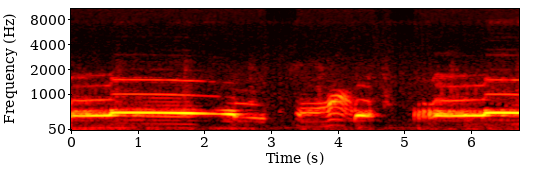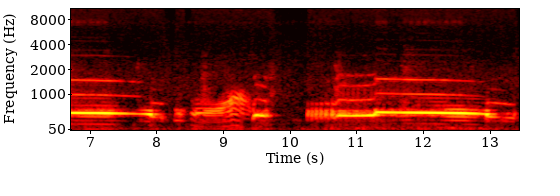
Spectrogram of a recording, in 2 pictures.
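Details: Champion Puter Pelung dove from an online bird-voice contest in Sragen, Indonesia, October 2021: three long, drawn-out level coos, each followed by a short wavering tail, repeating about every five seconds.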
